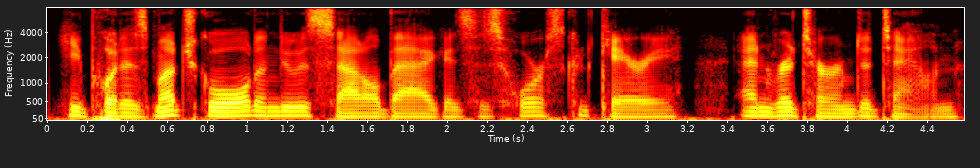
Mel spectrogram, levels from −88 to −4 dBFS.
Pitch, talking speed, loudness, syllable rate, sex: 100 Hz, 235 wpm, -22 LUFS, 5.6 syllables/s, male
